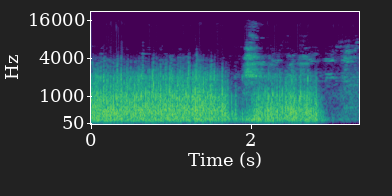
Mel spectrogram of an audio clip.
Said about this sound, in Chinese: 给大家听一下电风扇的声音吧，我们又要感受夏天了。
